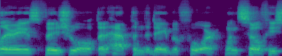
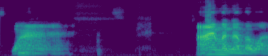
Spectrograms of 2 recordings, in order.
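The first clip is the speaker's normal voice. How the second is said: put-on cartoon villain voice. Imagining him honking the horn the whole way, the speaker does a Wario voice. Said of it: "use his Wario or Waluigi voice".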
